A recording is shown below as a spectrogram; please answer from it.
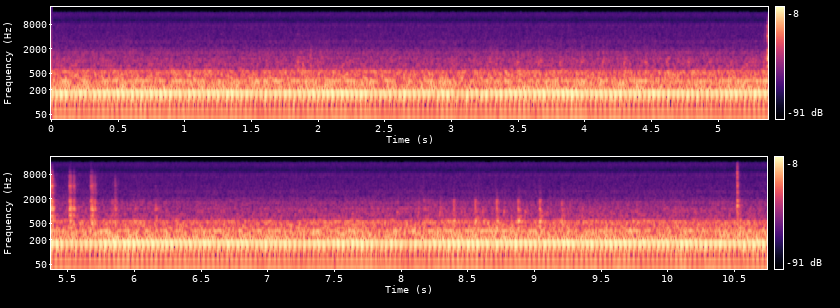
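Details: Seat Leon Cupra at idle with a new ticking that seems to come from inside the cabin: a steady low idle hum with short, intermittent bursts of light, quick ticks.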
